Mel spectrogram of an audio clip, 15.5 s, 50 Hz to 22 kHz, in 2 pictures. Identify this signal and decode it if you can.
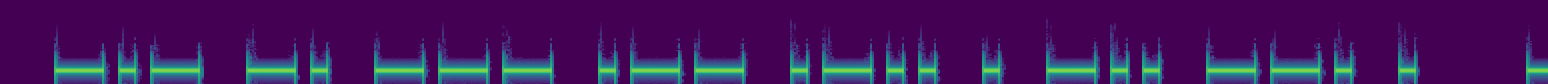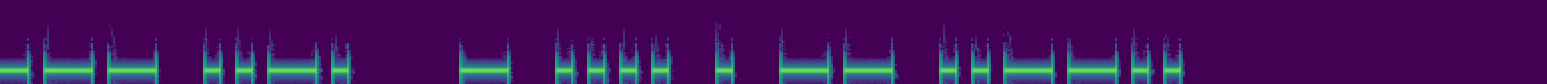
Morse code, heard as a keyed tone, about 15 wpm, 700 Hz. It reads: KNOWLEDGE OF THEM?
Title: Sentences from Top 600 Words 15wpm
